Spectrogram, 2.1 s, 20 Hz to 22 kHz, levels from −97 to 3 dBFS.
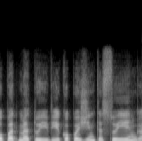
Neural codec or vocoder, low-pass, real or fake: autoencoder, 48 kHz, 32 numbers a frame, DAC-VAE, trained on Japanese speech; 14.4 kHz; fake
